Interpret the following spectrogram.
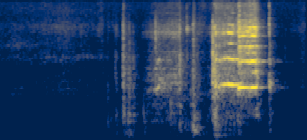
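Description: A plastic BMW engine cover being handled and pulled off its mounts. There are a few faint knocks and rustles, then a short plastic squeak near the end.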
